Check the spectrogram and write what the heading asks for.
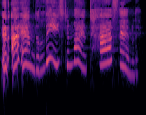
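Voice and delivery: put-on very high southern-accented character voice. Gideon making excuses to the Lord, high southern accent. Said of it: "I gave him a southern accent".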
